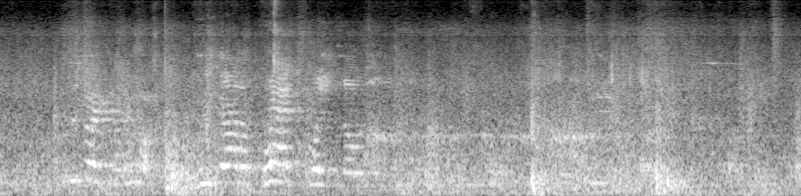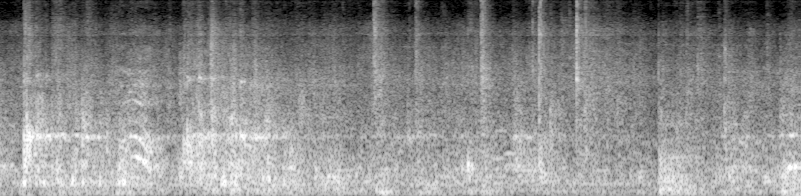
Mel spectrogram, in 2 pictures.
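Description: Bowling alley din: background voices, bowling balls rolling down the lanes and pins clattering, with a sharp knock about four seconds in.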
